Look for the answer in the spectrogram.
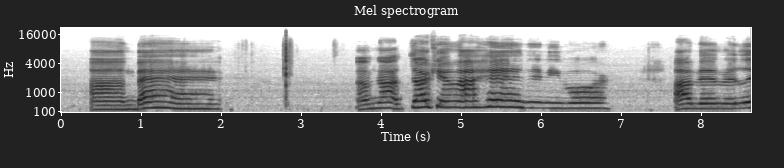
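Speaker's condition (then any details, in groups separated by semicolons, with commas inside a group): Throat cancer radiation damage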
